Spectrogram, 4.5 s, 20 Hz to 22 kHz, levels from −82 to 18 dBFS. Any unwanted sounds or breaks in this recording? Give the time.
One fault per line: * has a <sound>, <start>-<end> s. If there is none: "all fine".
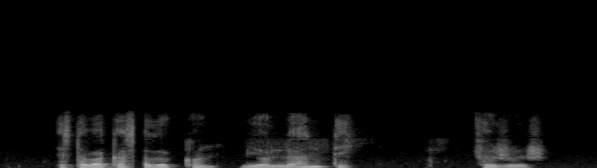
* has a dropout, 1.0-1.1 s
